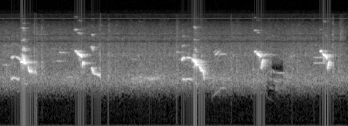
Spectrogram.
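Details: Male gray catbird singing: short squeaky, slurred phrases in separate bursts about once a second, each a jumble of falling and rising notes. No other sounds stand out.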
